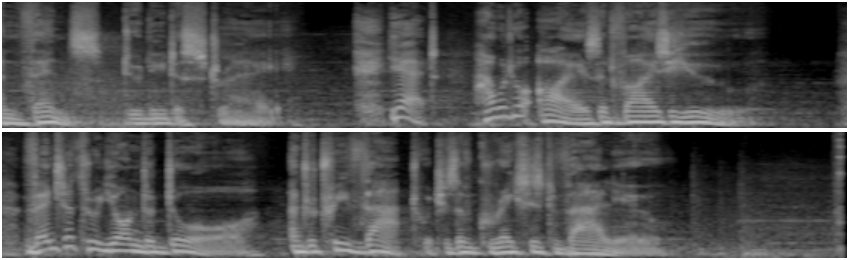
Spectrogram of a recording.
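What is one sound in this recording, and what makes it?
A woman speaks slowly and theatrically, her voice echoing.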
